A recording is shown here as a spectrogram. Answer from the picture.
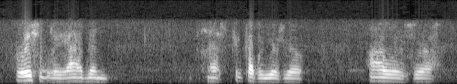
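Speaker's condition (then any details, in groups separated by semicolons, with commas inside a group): Parkinson's disease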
